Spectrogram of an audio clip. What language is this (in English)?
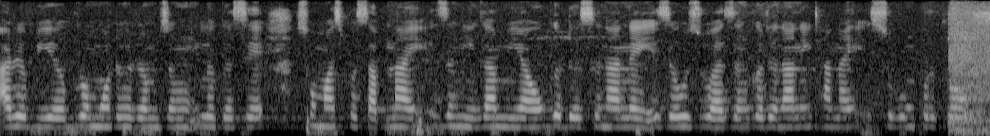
Bodo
